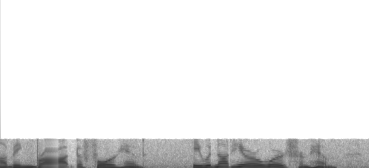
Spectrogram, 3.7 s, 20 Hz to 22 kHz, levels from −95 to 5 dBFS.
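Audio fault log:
throughout: gain pumping. Loud and quiet passages sit unnaturally close together, and the speech sounds squashed, with a level swing of around 10 dB. This likely comes from the input gain being set far too high and a fast limiter or compressor clamping down on each loud moment. Behind this, the room noise sits about 33 dB below the speech, and the sound stops at 4 kHz as the telephone-band codec on the call path would leave it.
0.46 to 0.74 s: call audio freeze. The speech stalls briefly and its last sound is stretched out as a short, fading continuation lasting about 0.12 s. The speech then resumes exactly where it left off, so nothing is cut out but the timing is pushed later. This is likely a brief hold-up of packets in transit that let the receiver's jitter buffer run dry, with the receiver filling the wait by extending the last sound until the data arrived.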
